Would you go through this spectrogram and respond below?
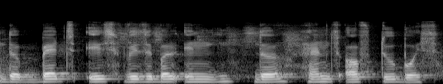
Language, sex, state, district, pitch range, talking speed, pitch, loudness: English, male, Arunachal Pradesh, Longding, 120-125 Hz, 135 wpm, 120 Hz, -18 LUFS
